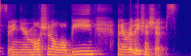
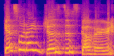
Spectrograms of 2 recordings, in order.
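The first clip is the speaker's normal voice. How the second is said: much higher and louder, an eager announcement; excited voice note; 8 semitones higher, 7 dB louder than usual. Retold or imitated. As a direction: burst out with the big news. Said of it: "sending you a voice note".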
